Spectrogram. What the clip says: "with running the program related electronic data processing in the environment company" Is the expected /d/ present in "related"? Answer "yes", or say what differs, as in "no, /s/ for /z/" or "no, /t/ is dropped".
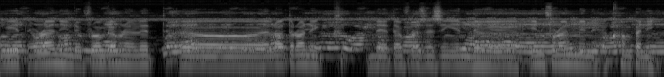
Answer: no, /d/ is dropped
